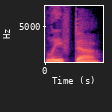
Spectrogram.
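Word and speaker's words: liefde: it like this the first part is Lee as in Lee then comes EF the comes with Lee but the F you pronounce like you pronounce f the de is easy just pronounce it like Doug Sacra canar is a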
